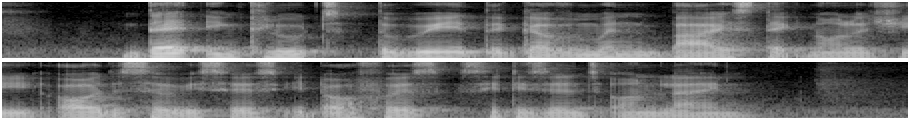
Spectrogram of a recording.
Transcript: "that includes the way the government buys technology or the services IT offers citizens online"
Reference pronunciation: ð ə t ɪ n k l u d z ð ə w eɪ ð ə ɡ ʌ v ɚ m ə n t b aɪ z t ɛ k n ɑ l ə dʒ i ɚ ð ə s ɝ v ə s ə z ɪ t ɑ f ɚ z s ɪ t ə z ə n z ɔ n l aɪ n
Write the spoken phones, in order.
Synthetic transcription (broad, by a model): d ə t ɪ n k l u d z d ə w eɪ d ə ɡ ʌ v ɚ m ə n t b aɪ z t ɛ k n ɑ l ə dʒ i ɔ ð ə s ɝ v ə s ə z ɪ t ɑ f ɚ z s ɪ t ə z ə n s ɔ n l aɪ n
